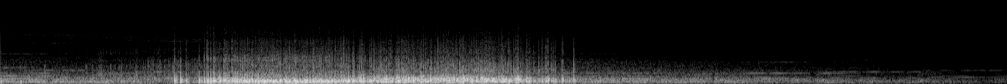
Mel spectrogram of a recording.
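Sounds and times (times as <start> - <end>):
fireworks bursting and crackling: 1.2 - 5.8.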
